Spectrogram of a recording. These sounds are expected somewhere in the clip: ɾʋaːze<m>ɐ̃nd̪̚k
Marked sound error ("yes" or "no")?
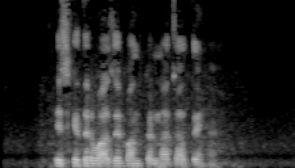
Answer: yes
